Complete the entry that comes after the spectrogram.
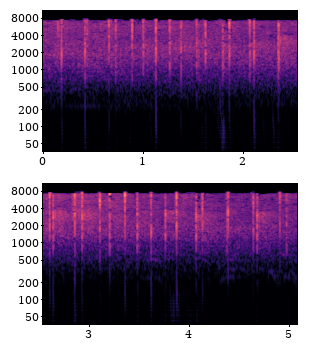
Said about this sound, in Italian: Si sono molto preparati e quindi meritano veramente che noi li si applauda come per il loro lavoro. Grazie.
